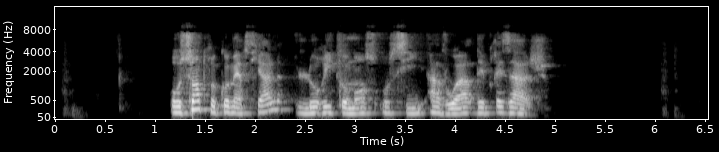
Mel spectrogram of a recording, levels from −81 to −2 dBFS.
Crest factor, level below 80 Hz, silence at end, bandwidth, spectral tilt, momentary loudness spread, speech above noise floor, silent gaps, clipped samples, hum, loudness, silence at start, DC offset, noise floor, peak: 22 dB; -62 dBFS; 1.6 s; 9.4 kHz; -5 dB/octave; 8 LU; 69 dB; none; under 0.1%; none; -22 LUFS; 1.15 s; under 0.1%; -90 dBFS; 0 dBFS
